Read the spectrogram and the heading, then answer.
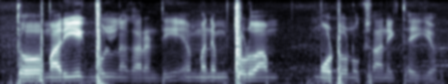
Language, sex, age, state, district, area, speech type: Gujarati, male, 18-30, Gujarat, Aravalli, urban, spontaneous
